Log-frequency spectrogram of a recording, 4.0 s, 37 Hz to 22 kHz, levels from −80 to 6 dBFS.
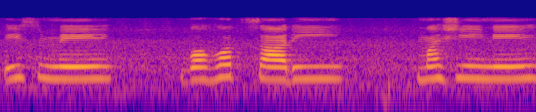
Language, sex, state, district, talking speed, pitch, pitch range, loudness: Hindi, female, Haryana, Charkhi Dadri, 75 wpm, 250 Hz, 245-255 Hz, -17 LUFS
